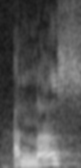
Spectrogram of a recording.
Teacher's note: an-nas itu dibaca gunnah dengung setiap Nun dan mim yang bertasydid Nun dan mim yang bertasydid itu dibaca hunnah jadi agak ditahan begitu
